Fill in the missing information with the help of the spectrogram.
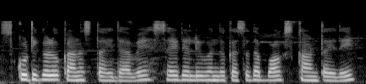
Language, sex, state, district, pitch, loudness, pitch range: Kannada, female, Karnataka, Koppal, 200 Hz, -17 LUFS, 190-210 Hz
